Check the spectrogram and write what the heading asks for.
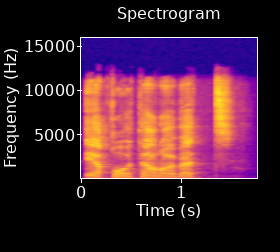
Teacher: القاف الساكنة التي تأتي بعد كسر، فإن القلقلة تقويها ولا يظهر عليها أثر، وإنما تبقى على ما هي عليه من التفخيم ولا يكون تفخيمها نسبيا، مثل قولنا اقتربت، لا نقول اق وإنما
